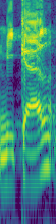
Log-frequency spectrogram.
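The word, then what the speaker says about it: Mikael (ميكال): Jibril dengan Mikael. Mikael itu riwayat Hafiz dari Asim. Di riwayat Qalun, kemudian Warash dari Nafi'a dibacanya Mikail. Ya, makanya kita bisa baca dengan Mikael ya atau Mikail. Jelas ya? Mikael, Mikail.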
